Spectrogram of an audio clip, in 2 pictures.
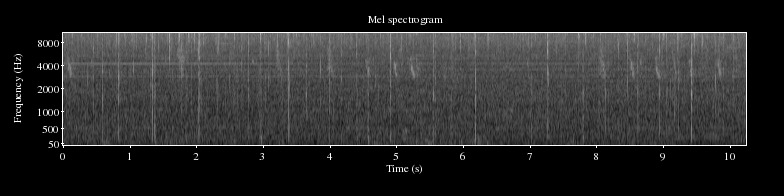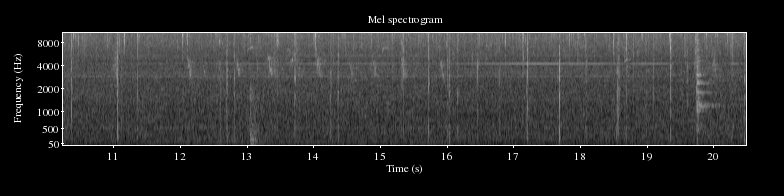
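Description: Heavy rain falling, with a steady hiss and many drops pattering and dripping on nearby surfaces. A low hum comes in for a few seconds around the middle, with one heavier knock among it.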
